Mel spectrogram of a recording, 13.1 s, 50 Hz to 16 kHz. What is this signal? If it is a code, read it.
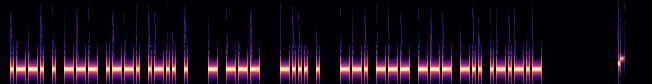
Morse code, heard as a keyed tone, about 20 wpm, 700 Hz. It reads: PEOPLE TO BE GOOD.
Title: Sentences from Top 1000 Words - Review Part 3 - 20wpm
